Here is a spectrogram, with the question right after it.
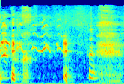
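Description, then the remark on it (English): A wolf trying to get in whimpers in thin, high whines between three sharp bumps or scratches, with no one talking. “The wolf is trying to get in.”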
